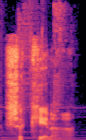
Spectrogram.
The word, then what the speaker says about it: Shakina: first name is hius shakina it rhymes with vagina despite my mother's attempts to pronounce it with a long e when I was nine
